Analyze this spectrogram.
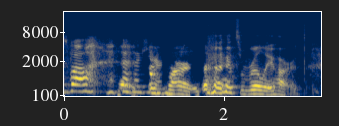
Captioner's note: laughter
